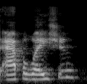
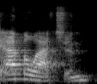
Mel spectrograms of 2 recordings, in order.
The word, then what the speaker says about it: Appalachian: But like you said, if you're from the north or the south, you're going to say it totally different. So how do you say both? It? So wherever you live, that's how you say it.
